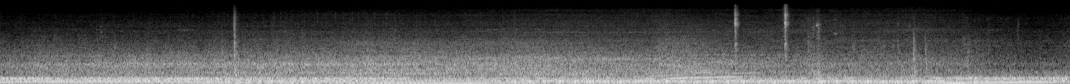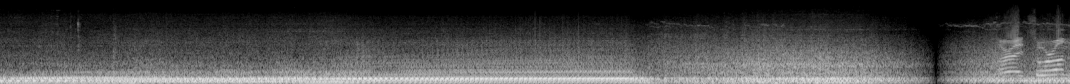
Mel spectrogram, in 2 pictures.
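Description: A 1957 Chevy's engine hums and drones while the car drives along a road on a long trip, with low rumble and rising, falling pitch as it shifts and accelerates, loud and close throughout before briefly easing near the end.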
